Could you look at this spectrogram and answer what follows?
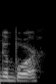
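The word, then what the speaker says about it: Gabor: It's Gabbor.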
